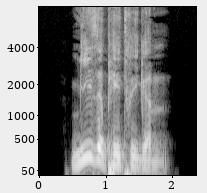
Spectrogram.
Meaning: strong dative masculine/neuter singular of miesepetrig
- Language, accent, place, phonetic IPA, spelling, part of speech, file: German, Germany, Berlin, [ˈmiːzəˌpeːtʁɪɡəm], miesepetrigem, adjective, De-miesepetrigem.ogg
